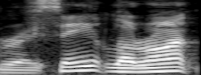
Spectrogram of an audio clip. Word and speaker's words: St. Laurent: Laurent yes or Saint Laurent the French pronunciation C French name okay Saint Laurent latency ation like the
